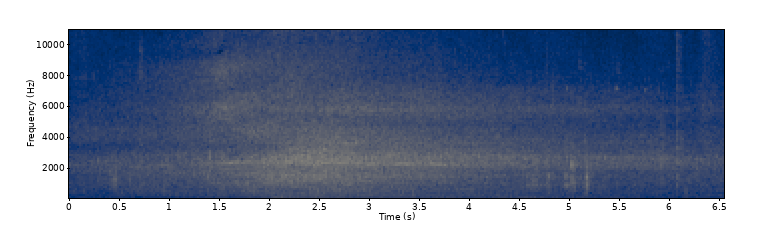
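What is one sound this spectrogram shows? A car drives slowly past, its engine and tyres rising and then fading away.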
